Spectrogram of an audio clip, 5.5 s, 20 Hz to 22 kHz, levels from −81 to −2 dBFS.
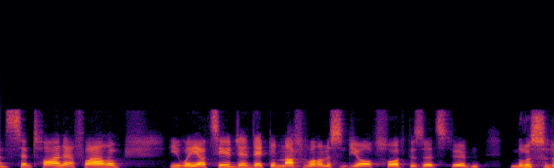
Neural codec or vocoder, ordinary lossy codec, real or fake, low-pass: codec, 16 kHz, 0.5 kbps, FunCodec, trained on LibriTTS, 25 frames a second; none; fake; none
